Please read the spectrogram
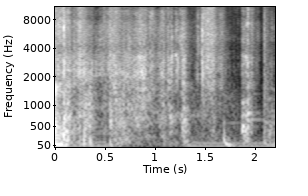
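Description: Cardboard trading-card blaster box being torn open by hand, its flap pulled back with a faint scratchy tearing and rustle.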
